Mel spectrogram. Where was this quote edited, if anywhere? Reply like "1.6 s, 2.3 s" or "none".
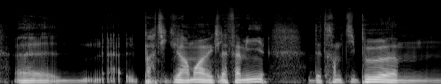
3.1 s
